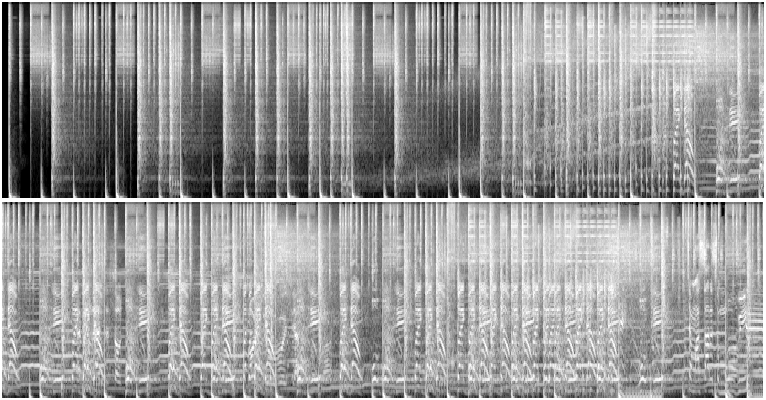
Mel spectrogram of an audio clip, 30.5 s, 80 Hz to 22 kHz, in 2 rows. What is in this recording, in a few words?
bpm 140; funkymix vol 263; kwikmix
